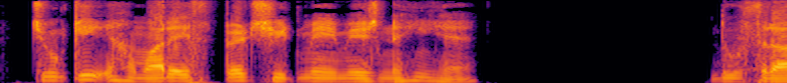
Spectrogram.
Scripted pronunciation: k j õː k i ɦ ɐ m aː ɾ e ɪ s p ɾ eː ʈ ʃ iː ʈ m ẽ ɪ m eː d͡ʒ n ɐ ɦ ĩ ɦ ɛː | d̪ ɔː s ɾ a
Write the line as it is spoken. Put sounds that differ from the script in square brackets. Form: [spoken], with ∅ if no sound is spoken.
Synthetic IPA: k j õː k i ɦ ɐ m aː ɾ e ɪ s p ɾ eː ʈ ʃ iː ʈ m ẽ ɪ m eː d͡ʒ n ɐ ɦ ĩ ɦ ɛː | d̪ [uː] s ɾ a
